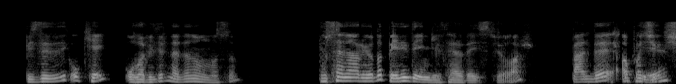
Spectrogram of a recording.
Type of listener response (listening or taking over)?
listening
